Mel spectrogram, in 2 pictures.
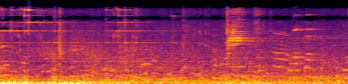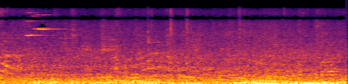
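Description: Women talk nearby in a lively way.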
